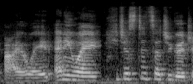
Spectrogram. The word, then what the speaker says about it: Ayoade: It was directed by Richard Ayoade. I'm pretty sure it's pronounced that way. It looks like Ayoade, but I've heard it Ayoade.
